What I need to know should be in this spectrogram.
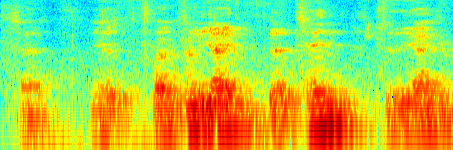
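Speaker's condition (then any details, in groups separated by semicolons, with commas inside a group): Cerebral palsy; present since birth; nearly six decades, recent operations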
